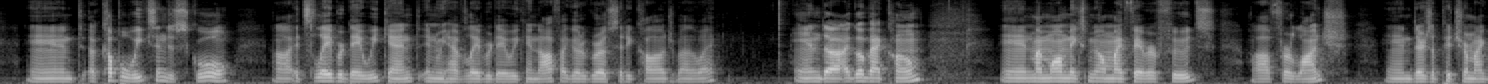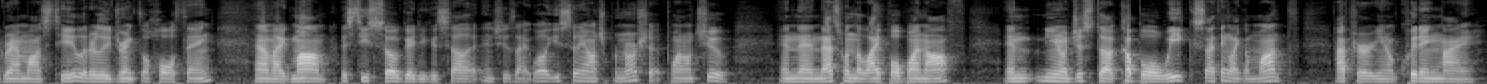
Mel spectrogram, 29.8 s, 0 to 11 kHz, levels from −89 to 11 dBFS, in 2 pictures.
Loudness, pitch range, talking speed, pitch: -19 LUFS, 115-125 Hz, 215 wpm, 120 Hz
